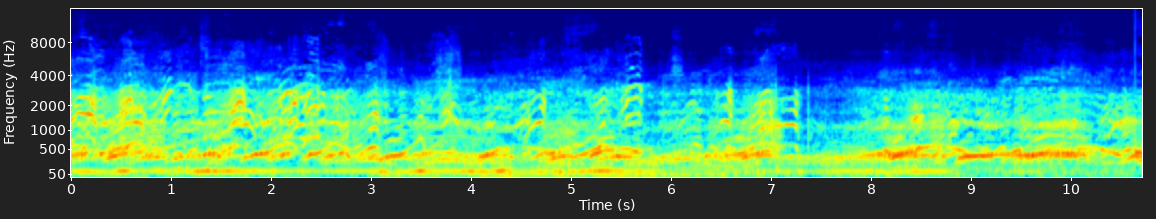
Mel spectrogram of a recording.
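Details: Spotted hyenas, about thirty, mobbing a lone male lion beside safari jeeps in the Masai Mara, Kenya, on June 14; many overlapping rising and falling whoops and squeals, a low engine idling underneath and people's voices mixed in.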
